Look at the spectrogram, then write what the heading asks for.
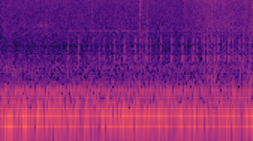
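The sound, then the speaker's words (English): Steady low engine rumble inside a car driving home through slow traffic in Midtown, Omaha, a continuous deep drone with faint road noise and light rattling above it, no voices. “I've got a short ride home now”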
